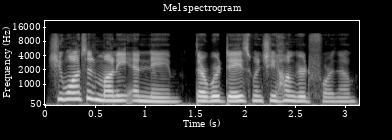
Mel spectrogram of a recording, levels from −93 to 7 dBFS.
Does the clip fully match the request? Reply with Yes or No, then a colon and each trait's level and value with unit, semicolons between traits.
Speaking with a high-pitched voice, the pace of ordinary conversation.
No: high, 220 Hz; fast, 250 wpm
